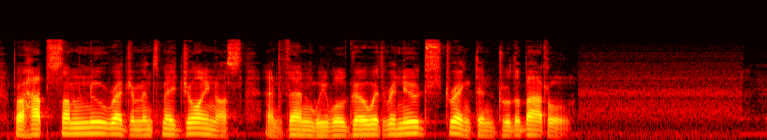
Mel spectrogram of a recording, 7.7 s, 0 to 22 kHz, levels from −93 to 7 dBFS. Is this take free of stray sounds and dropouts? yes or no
yes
